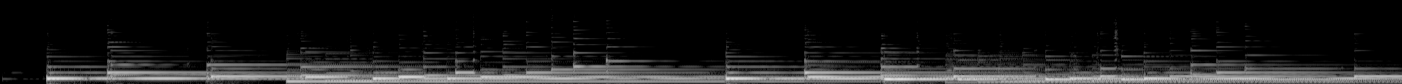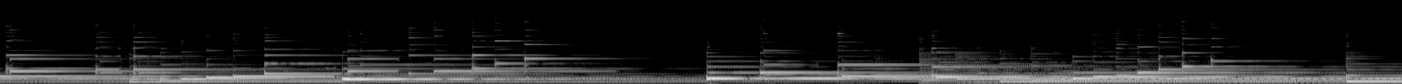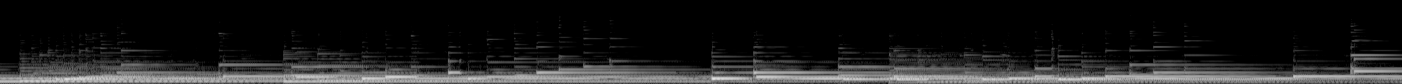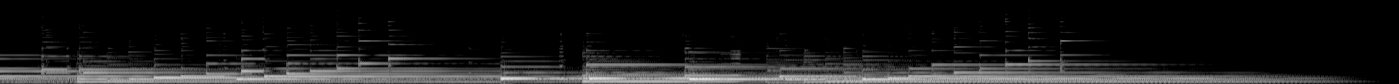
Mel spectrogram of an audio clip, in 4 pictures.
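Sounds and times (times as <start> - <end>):
harp: 0.0 - 55.6.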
